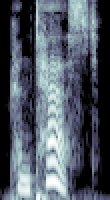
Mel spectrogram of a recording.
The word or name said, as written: contest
